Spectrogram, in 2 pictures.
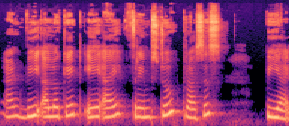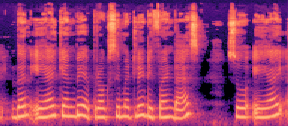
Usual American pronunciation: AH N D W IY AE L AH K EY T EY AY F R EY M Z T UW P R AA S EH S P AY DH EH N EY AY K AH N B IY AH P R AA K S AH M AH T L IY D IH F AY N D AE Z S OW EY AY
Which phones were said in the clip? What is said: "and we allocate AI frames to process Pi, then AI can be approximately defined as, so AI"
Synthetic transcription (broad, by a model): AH N D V IY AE L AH K EY T EY AY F R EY M S T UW P R AA S EH S P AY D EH N EY AY K AH N B IY AH P R AA K S AH M AH T L IY D IH F AY N D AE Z S OW EY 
